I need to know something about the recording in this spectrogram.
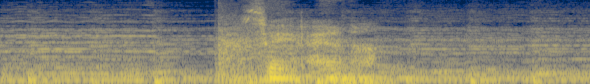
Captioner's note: voiceover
